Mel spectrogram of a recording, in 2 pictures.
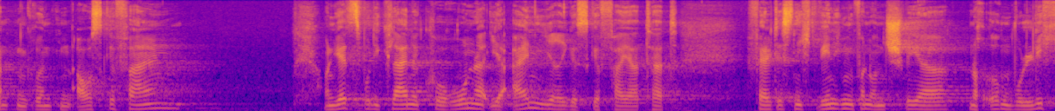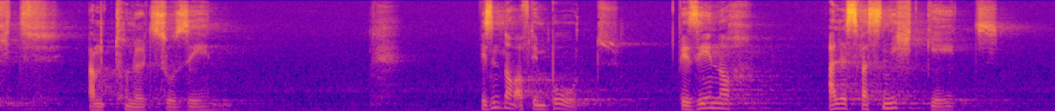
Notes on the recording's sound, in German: Mitschnitt aus der Christuskirche.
